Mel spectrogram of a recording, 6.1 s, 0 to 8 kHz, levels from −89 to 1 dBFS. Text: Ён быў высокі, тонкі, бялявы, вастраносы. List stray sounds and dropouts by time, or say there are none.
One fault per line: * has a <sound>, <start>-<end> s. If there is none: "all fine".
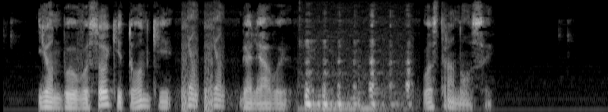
* has a laugh, 1.8-2.3 s
* has a laugh, 3.0-4.2 s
